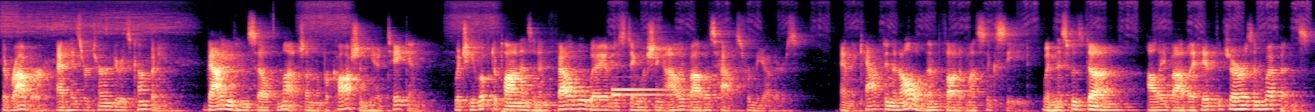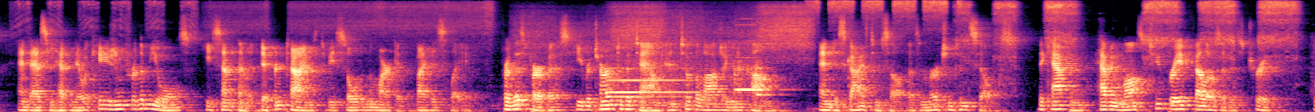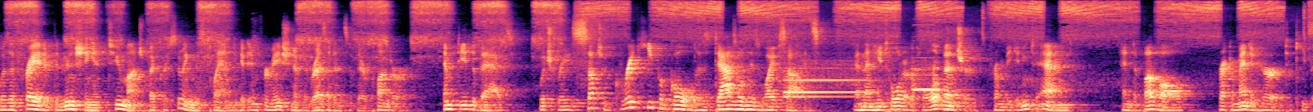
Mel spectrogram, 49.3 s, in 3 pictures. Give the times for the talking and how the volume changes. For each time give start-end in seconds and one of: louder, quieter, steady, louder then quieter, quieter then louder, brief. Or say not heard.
0.0-49.2 steady.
